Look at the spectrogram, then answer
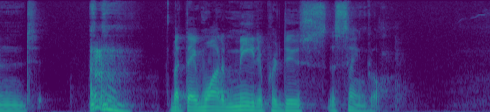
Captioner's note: clears throat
